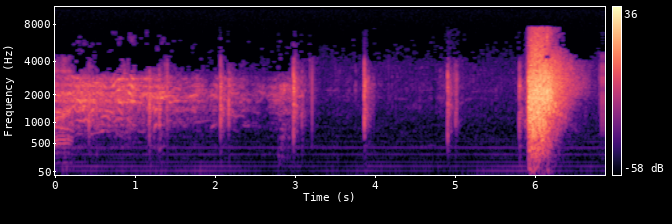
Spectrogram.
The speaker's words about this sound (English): You ought to be more careful with that gun, Pete. You almost hit me.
